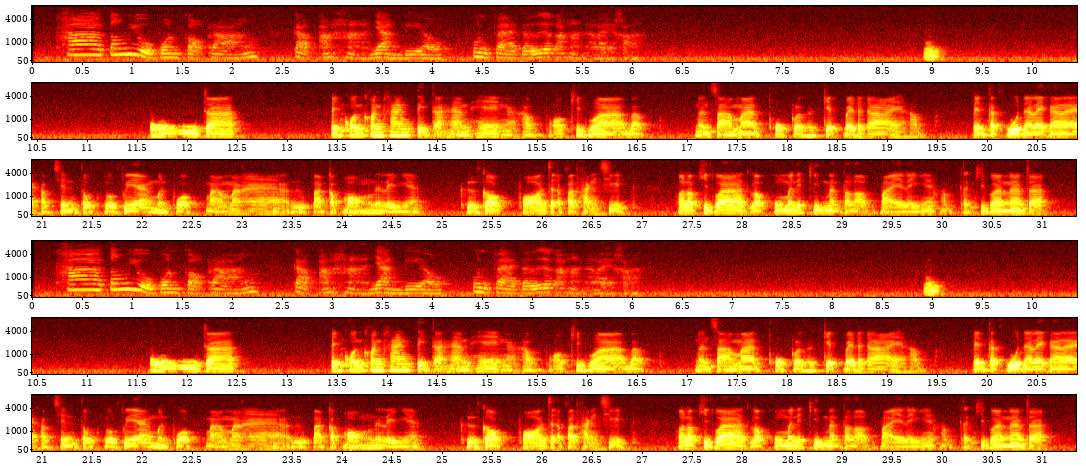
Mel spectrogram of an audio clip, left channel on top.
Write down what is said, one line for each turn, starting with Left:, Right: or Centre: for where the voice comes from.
Right: ถ้าต้องอยู่บนเกาะร้างกับอาหารอย่างเดียวคุณแฟร์จะเลือกอาหารอะไรคะ
Left: อืมคงจะเป็นคนค่อนข้างติดอาหารแห้งอะครับเพราะคิดว่าแบบมันสามารถพกแล้วก็เก็บไปได้ครับเป็นตระกูลอะไรก็ได้ครับเช่นตกตัวตัวอย่างเหมือนพวกมาม่าหรือปลากระป๋องหรืออะไรเงี้ยคือก็พอจะประทังชีวิตเพราะเราคิดว่าเราคงไม่ได้กินมันตลอดไปอะไรเงี้ยครับแต่คิดว่าน่าจะ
